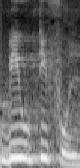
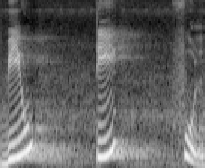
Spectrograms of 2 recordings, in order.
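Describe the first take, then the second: First: Said in the usual way. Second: বিউটিফুল drawn out very slowly, বি-উ-টি-ফুল; slow syllabified বিউটিফুল for the class; syllable by syllable. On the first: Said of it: "ত্রিমাত্রিক শব্দ উচ্চারণ করি". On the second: Shown as a demonstration. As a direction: spell out বিউটিফুল slowly, one syllable at a time. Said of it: "তিনটে syllable আছে".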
